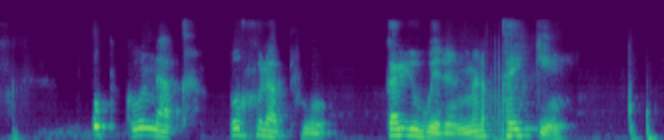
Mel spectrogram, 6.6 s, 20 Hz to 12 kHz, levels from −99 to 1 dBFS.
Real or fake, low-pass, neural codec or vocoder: fake; 7.2 kHz; codec, 16 kHz, 2 kbps, X-Codec, HuBERT features, trained on balanced general audio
